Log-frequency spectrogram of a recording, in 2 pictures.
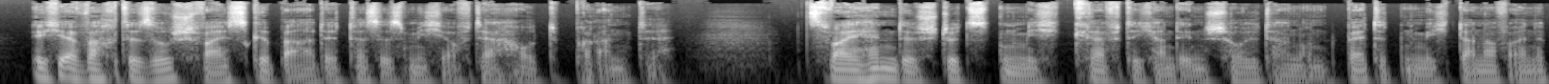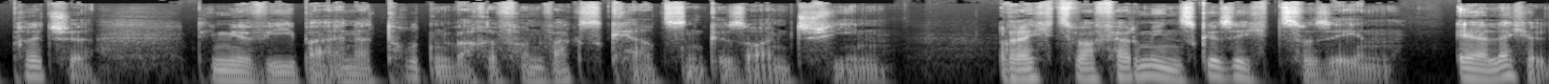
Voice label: DE Hoerbuch; Zarfon

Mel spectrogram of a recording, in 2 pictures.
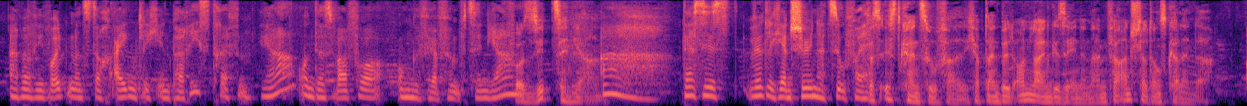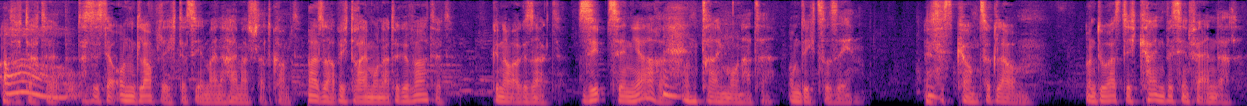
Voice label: Synchron, DE; ModLove

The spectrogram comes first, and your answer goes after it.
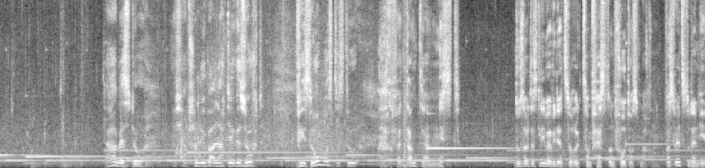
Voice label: DE Synchron; german voice actor; HTCHA Chun Jae

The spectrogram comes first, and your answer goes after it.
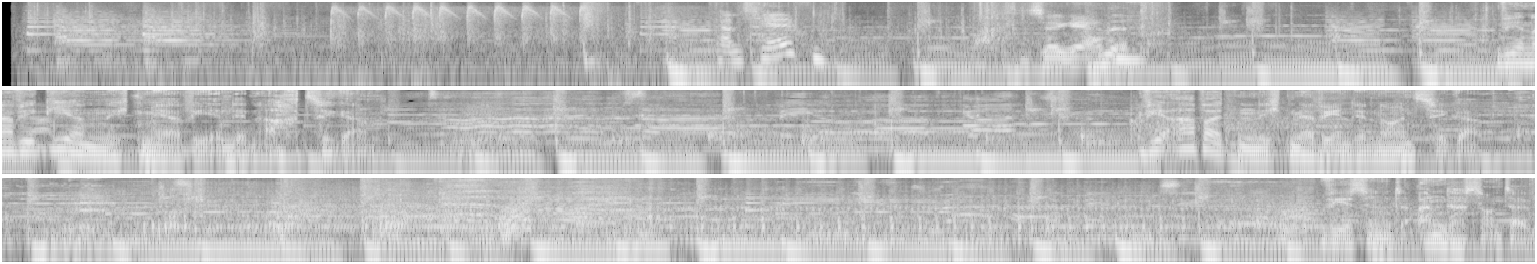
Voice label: DE Werbung; Union Investment

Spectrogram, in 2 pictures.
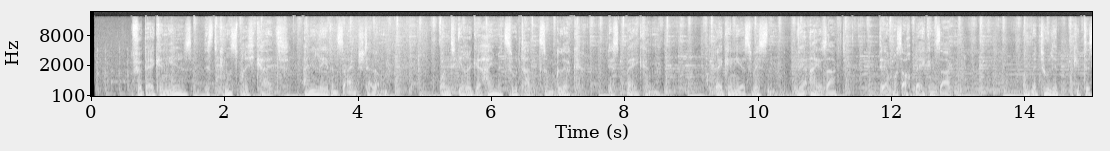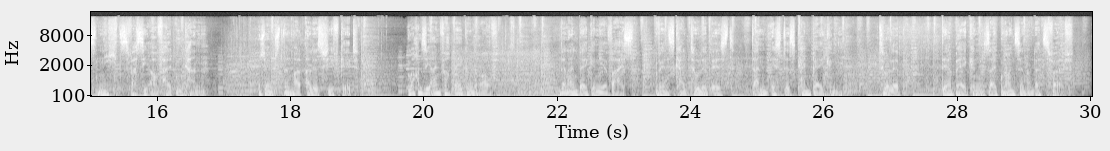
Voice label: Werbung, DE; german voice actor

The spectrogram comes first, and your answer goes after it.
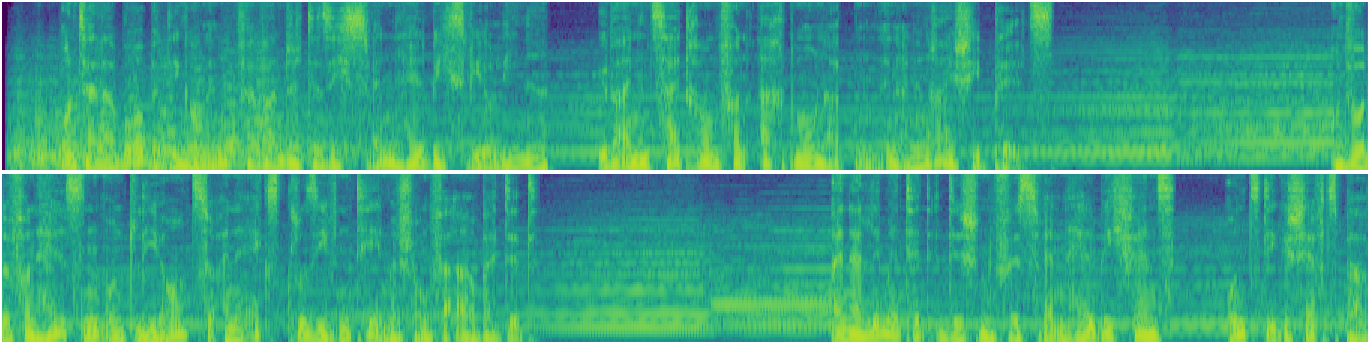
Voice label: DE Casefilm; Metamorphosis

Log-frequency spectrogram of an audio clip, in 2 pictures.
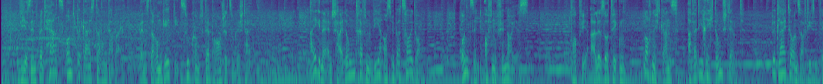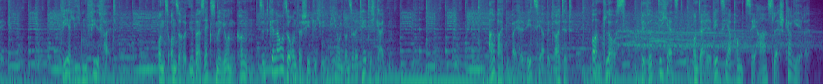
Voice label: Imagefilm, DE; Helvetia

